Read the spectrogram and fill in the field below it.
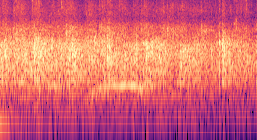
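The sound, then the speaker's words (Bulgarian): A crowd claps for God as an offering of praise, a dense, continuous wash of applause, loud and sustained throughout with no voices standing out and no pauses. “О, ако вярваш в това, защо не дадеш на Бога едно истинско дарение на ръкопляскане?”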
